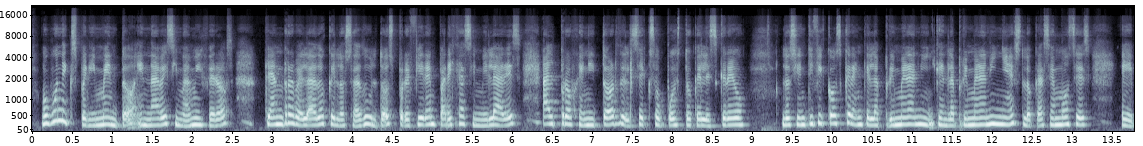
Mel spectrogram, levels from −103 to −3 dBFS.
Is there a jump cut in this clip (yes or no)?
no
